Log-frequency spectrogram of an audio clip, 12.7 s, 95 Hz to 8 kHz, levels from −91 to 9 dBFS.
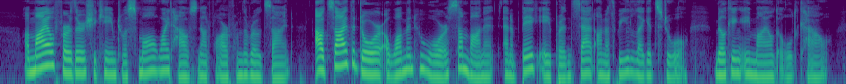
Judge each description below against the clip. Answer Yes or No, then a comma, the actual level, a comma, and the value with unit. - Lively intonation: No, average, 3.9 semitones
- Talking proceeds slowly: No, average, 185 wpm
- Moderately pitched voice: Yes, medium, 160 Hz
